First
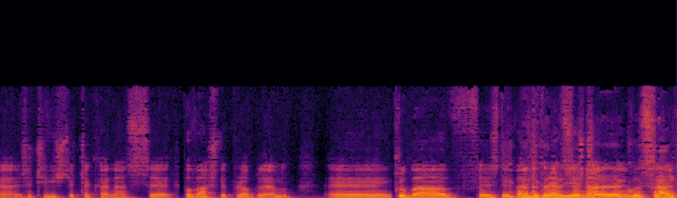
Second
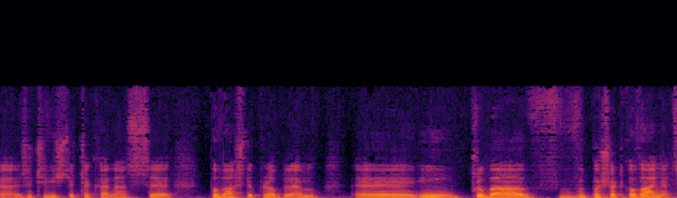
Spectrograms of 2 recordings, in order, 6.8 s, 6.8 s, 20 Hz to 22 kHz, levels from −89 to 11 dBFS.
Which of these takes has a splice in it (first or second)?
first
